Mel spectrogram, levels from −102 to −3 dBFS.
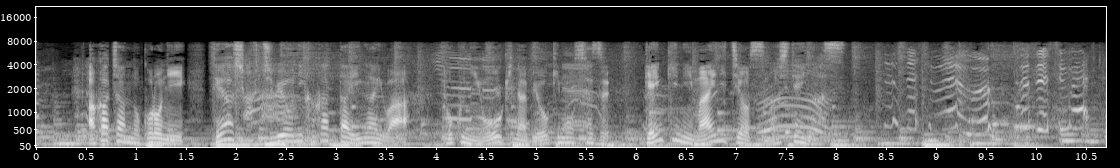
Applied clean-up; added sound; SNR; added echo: none; none; none; none.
